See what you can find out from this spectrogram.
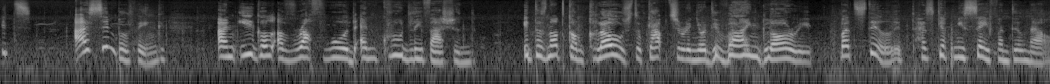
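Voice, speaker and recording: A timid, devout young shepherdess. Her voice is high and her delivery very unhurried, halting with awestruck, apologetic reverence. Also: expressive, slight background noise, poor audio. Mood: reverent. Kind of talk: video game cutscene acting.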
